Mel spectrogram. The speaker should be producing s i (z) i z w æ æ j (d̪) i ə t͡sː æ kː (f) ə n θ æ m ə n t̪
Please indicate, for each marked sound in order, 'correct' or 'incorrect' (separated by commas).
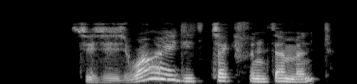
correct, correct, correct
